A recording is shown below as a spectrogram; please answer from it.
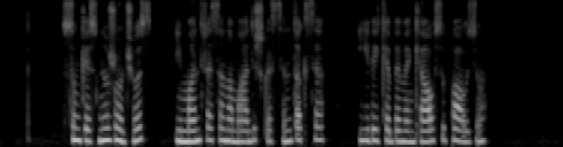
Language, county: Lithuanian, Vilnius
